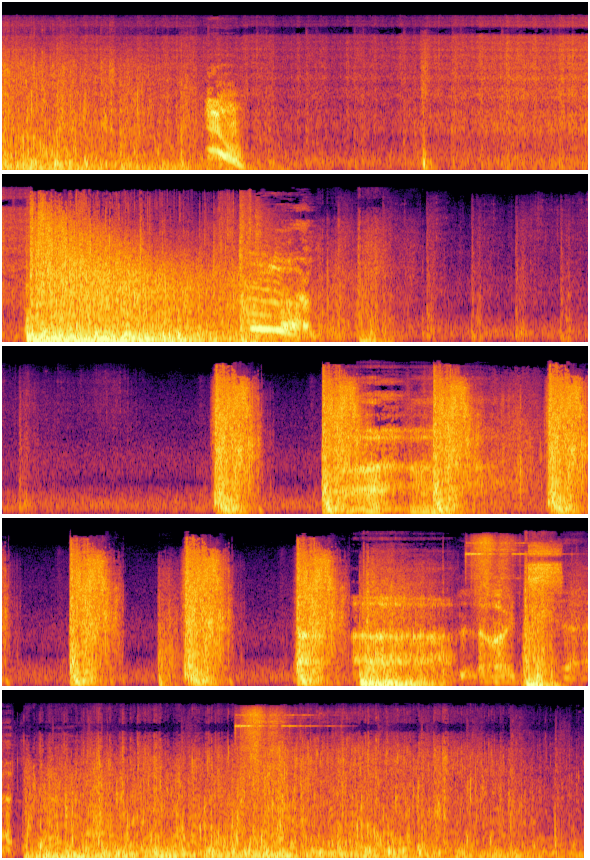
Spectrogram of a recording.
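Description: Footsteps crunch on dirt and leaves.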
